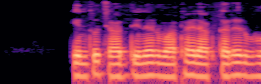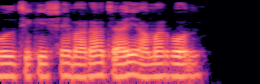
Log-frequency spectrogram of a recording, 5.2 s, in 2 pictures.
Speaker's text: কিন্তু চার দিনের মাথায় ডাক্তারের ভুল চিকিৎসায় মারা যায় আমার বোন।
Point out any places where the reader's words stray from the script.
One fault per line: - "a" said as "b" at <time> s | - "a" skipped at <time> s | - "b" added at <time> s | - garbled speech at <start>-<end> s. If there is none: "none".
none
